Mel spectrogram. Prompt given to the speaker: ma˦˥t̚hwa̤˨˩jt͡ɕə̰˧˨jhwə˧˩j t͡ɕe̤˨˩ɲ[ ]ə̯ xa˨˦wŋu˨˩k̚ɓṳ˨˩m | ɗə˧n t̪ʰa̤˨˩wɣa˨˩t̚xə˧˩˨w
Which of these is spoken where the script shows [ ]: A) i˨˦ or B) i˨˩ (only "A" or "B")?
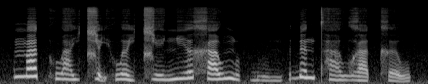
A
